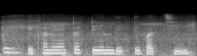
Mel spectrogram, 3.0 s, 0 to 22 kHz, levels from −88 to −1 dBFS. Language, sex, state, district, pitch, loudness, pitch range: Bengali, female, West Bengal, Cooch Behar, 215 Hz, -15 LUFS, 195-230 Hz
